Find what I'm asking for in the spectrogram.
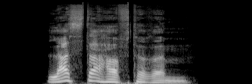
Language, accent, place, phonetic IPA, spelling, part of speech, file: German, Germany, Berlin, [ˈlastɐhaftəʁəm], lasterhafterem, adjective, De-lasterhafterem.ogg
- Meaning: strong dative masculine/neuter singular comparative degree of lasterhaft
